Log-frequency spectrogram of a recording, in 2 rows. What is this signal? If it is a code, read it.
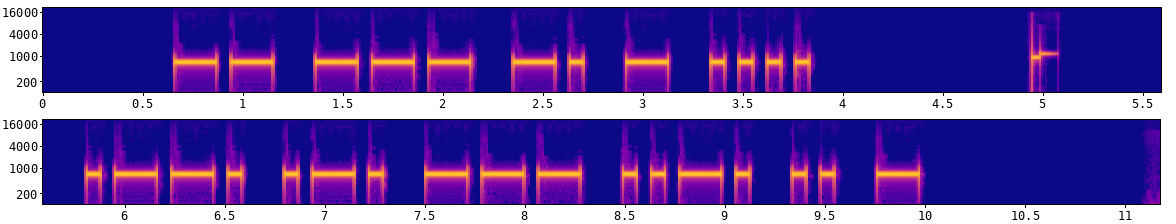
Morse code, heard as a keyed tone, about 17 wpm, 700 Hz. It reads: MONTH PROFIT
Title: Sentences from Top 800 Words - New Word Drill - 17wpm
